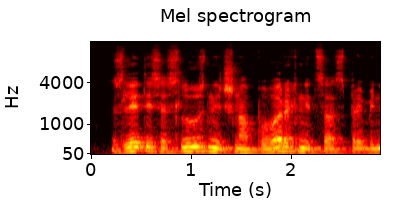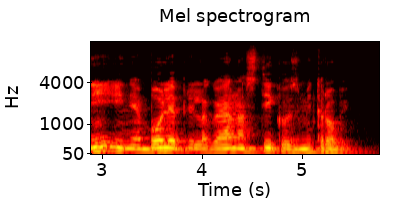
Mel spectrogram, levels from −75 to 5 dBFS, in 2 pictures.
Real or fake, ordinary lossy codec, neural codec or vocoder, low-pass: fake; none; vocoder, 44.1 kHz, 128 mel bands every 512 samples, BigVGAN v2; 14.4 kHz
